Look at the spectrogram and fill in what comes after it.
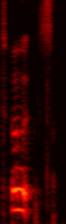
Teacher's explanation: it's just like an english ts but again it pops out a little harder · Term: the hard ts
